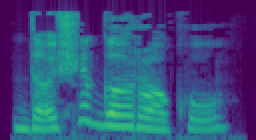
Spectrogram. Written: do siego roku

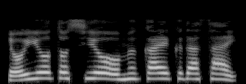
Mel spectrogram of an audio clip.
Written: omedeto gozaimasu

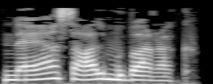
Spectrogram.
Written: naya sal mubarak

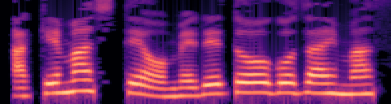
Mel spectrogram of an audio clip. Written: akemashite omedeto gozaimasu

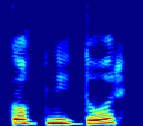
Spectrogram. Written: godt nytt ar

